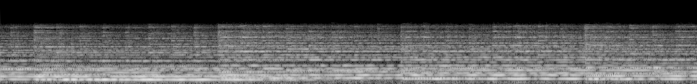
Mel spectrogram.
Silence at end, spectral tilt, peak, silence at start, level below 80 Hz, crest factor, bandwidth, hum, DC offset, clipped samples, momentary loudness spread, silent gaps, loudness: 0 s; -5 dB/octave; 0 dBFS; 0 s; -46 dBFS; 12 dB; 7 kHz; none; under 0.1%; under 0.1%; 3 LU; none; -13 LUFS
